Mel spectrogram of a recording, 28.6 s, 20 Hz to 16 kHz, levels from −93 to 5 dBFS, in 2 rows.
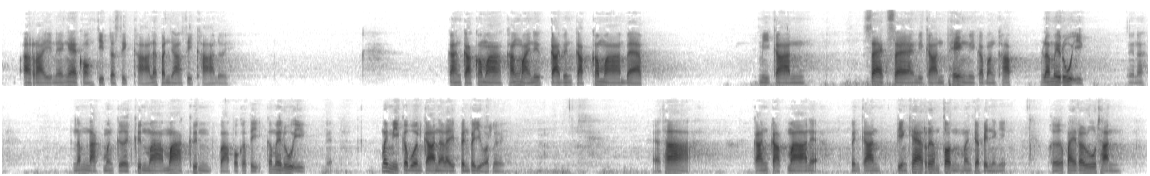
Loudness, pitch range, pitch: -25 LUFS, 90-100 Hz, 95 Hz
